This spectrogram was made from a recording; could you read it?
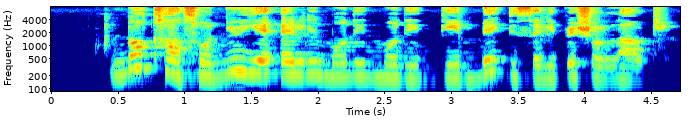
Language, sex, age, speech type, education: Nigerian Pidgin, female, 30-45, spontaneous, tertiary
